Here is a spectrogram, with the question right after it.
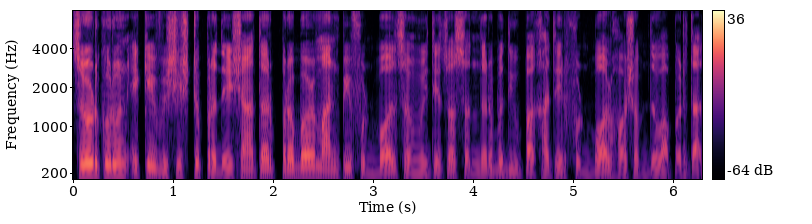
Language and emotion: Goan Konkani, neutral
